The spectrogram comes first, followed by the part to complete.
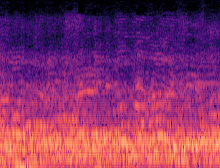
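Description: Crowd chatter: many voices talking at once in a large hall, a steady babble with no single voice standing out.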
